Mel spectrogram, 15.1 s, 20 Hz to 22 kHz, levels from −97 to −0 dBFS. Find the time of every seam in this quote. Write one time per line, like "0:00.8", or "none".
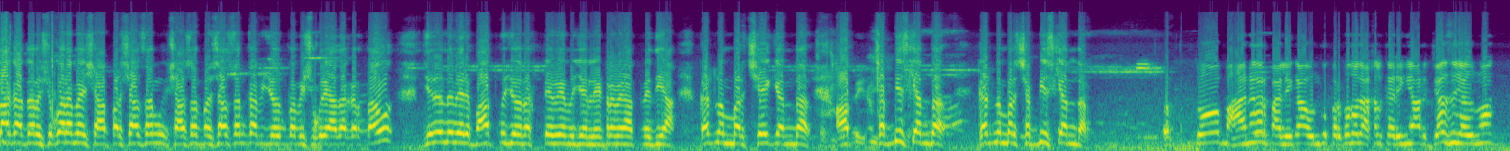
0:11.7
